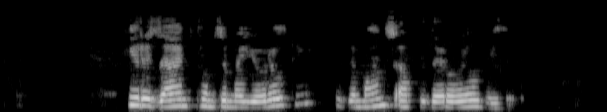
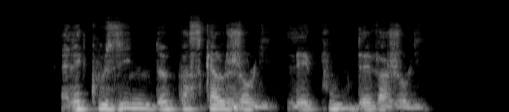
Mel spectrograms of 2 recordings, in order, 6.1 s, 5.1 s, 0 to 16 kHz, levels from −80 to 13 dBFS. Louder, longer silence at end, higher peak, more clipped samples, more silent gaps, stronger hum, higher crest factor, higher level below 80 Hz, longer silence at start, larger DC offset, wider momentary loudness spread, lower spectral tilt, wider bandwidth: first, -14 LUFS vs -23 LUFS; about the same, 0.95 s vs 0.85 s; first, -2 dBFS vs -6 dBFS; neither; neither; neither; about the same, 14 dB vs 18 dB; second, -66 dBFS vs -60 dBFS; first, 1.3 s vs 0.6 s; neither; first, 14 LU vs 11 LU; second, -5.5 dB/octave vs -7.5 dB/octave; about the same, 8.4 kHz vs 7.8 kHz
